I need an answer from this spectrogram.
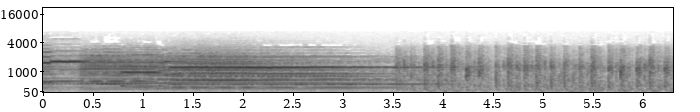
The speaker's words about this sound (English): Why don't you give that punching bag a rest? It's getting tired.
